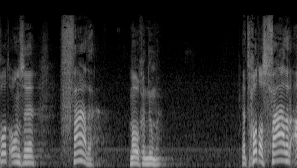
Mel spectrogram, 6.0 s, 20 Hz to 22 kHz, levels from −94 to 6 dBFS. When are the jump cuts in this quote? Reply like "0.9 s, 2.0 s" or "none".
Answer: 4.8 s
